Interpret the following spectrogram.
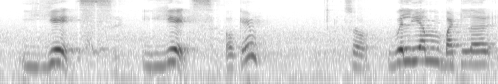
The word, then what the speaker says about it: Yeats: Yeats, it's not Eats. I know a lot of students will pronounce it as Eats. It's not Eats, it's W.B. Yeats.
